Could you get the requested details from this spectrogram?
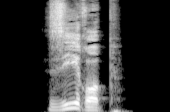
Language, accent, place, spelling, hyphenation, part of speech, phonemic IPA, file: German, Germany, Berlin, Sirup, Si‧rup, noun, /ˈziːʁʊp/, De-Sirup.ogg
- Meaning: 1. syrup (viscous, sweet liquid or semiliquid) 2. squash (drink made from syrup and water) 3. viscous, sweet medicine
